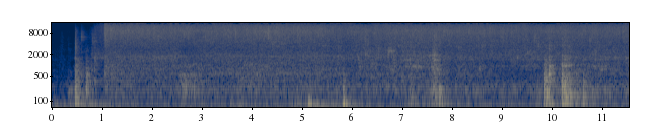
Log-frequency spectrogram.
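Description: Water sprays steadily from a shower head.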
